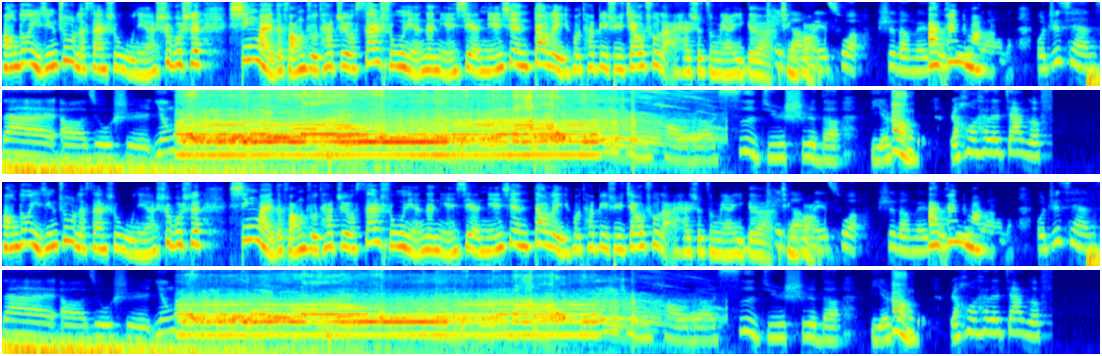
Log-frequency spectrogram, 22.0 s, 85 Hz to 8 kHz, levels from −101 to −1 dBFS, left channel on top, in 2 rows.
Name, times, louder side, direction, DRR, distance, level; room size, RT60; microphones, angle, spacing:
voice 1, 0.0-8.1 9.3-9.9 14.2-14.3 19.9-20.1, left 3 dB, 70° left, 2.3 m, -32 dB
voice 2, 7.7-20.1 20.5-21.5, left 2 dB, 35° left, 1.8 m, -42 dB
sound 1, 10.8-16.2, right 1 dB, 85° right, 2.4 m, -37 dB
Domestic sounds home sounds, 12.7-18.0 18.2-18.3, left 6 dB, 55° left, 0.4 m, -23 dB
head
